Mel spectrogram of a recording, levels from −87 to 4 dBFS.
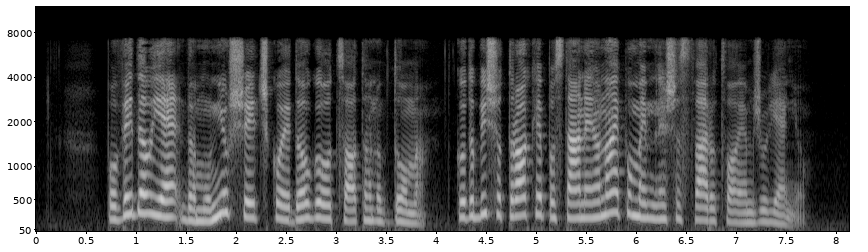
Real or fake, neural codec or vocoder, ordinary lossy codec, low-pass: fake; codec, 16 kHz, 0.8 kbps, ZipCodec; none; 7.2 kHz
